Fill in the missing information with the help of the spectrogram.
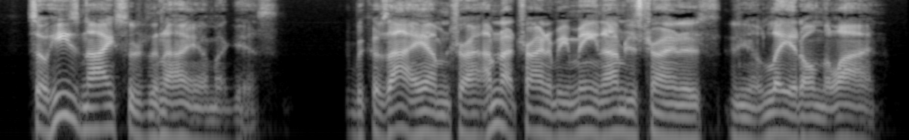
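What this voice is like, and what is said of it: Usual voice. Nothing is said of it.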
